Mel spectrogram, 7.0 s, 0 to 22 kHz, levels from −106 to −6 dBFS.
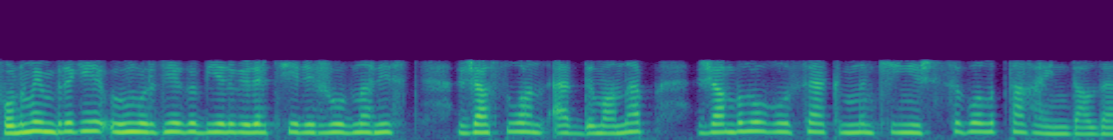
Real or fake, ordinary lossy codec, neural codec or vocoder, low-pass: fake; none; codec, 16 kHz in and 24 kHz out, 0.8 kbps, FocalCodec, streaming, 65536 codes; 3.6 kHz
